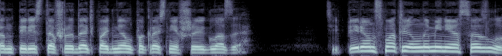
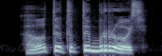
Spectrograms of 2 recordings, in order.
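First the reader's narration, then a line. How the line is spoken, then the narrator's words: Growled. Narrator (Russian): рыкнул я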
